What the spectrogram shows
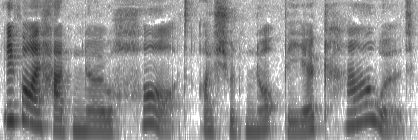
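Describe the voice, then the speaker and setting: A woman's voice: medium pitch, big pitch swings, slow pace, sharp tone, full character voice. A woman voicing a big, timid male lion in a children's storybook, mournful, plaintive and emphatic. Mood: thoughtful. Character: big, sorrowful, timid male lion, gloomy and self-pitying. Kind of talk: children's storybook character reading.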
